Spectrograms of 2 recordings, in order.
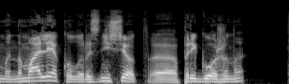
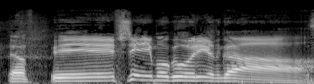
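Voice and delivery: slow, drawn-out fight intro; boxing ring announcer; much slower than usual. Pretend. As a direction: announce the fighter in the blue corner. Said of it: "ты как этот, как будто в М М А". (медленно, как ринг-анонсер)

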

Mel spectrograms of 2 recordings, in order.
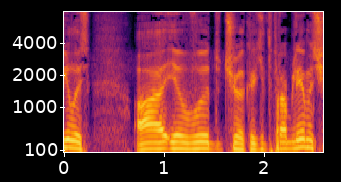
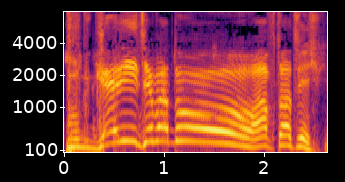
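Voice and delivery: furious shout; 10 semitones higher, much slower than usual. Real, not acted. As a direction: blow up at the answering machine. Ведущий взрывается на автоответчик. (яростный крик)

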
